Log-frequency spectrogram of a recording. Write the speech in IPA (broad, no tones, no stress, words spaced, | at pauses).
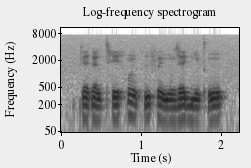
kɛɗæltʰe hɔ̃lpʼɨ fɛ̃ɡõzɛ bʲæ̃kʼũ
